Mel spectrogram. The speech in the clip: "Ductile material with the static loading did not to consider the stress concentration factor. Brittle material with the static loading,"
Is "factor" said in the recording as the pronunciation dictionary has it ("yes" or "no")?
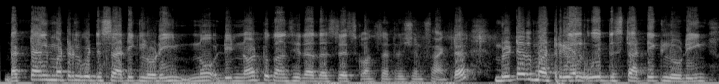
yes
